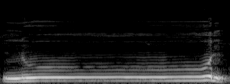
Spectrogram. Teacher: নুন উচ্চারণ করতে হবে জিহ্বার আগা তার বর্গ উপর তালুর সঙ্গে লাগে, এখানে দাঁতের সঙ্গে লাগবে না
